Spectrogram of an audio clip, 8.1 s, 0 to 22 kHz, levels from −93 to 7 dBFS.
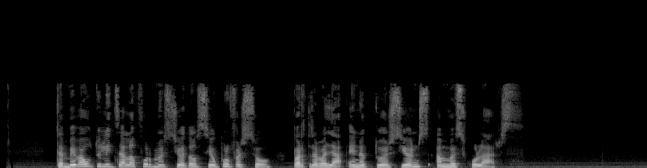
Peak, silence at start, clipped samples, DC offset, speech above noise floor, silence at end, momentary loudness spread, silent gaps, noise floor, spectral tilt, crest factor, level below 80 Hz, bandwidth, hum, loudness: -8 dBFS; 0.7 s; under 0.1%; under 0.1%; 43 dB; 1.75 s; 7 LU; none; -70 dBFS; -6.5 dB/octave; 20 dB; -80 dBFS; 11.5 kHz; none; -28 LUFS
